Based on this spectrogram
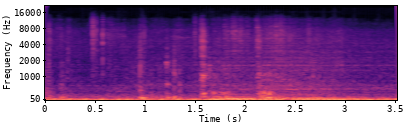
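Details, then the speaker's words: VW Beetle VR6 at idle after an engine flush and hydraulic lifter additive: smooth low purr, the lifter tick gone apart from maybe a slight trace, no dash lights; normal idle. "lifter tick is completely gone I don't hear a thing at all whatsoever maybe a slight bit"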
